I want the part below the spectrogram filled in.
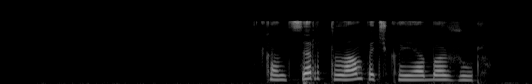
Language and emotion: Russian, neutral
